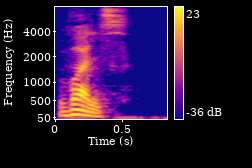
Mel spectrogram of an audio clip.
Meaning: waltz
- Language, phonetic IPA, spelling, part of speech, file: Russian, [valʲs], вальс, noun, Ru-вальс.ogg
